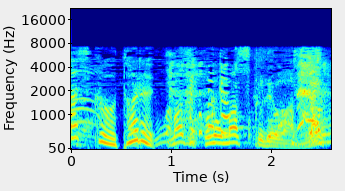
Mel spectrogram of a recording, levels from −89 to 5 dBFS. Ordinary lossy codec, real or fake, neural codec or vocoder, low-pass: none; real; none; 7.2 kHz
